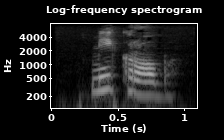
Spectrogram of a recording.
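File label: "микроб", Komi, female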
